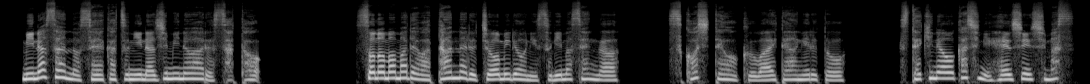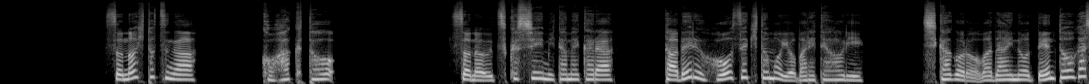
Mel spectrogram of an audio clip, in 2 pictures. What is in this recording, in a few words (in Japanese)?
ナレーション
